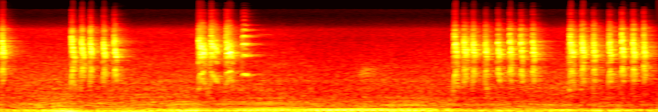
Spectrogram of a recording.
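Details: Greater green leafbird in rapid "tembakan" song, played to lure other birds: clipped rattling bursts of sharp chips, a quiet pause in the middle, then two more volleys, with a low rumbling hum throughout.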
